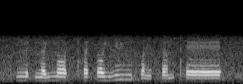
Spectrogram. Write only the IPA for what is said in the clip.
n̪ ɵ˧ t̚ n̪ ɐ˨˥ j n̪ ɔː˧ t̚ t̪ʰ ɐ˨˥ t̚ ɔː˧ j l yː˥ ŋ f ɐ˨˩ ŋ h ɐ˨˧ m t̪ʰ ɛː˧

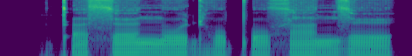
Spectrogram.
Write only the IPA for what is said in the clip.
kʼ ɐ s œ n o ɖʱ o pʼ o x a n z ø

